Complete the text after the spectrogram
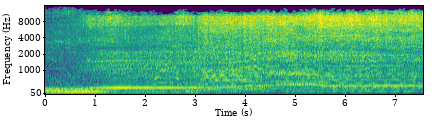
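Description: Truck engines rumble and rev in the distance.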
